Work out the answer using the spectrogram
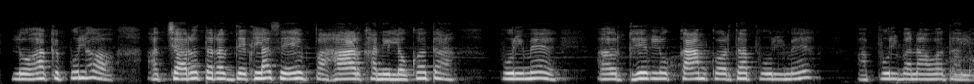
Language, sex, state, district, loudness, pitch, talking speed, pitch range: Hindi, female, Bihar, Gopalganj, -16 LUFS, 260 Hz, 180 wpm, 245-275 Hz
